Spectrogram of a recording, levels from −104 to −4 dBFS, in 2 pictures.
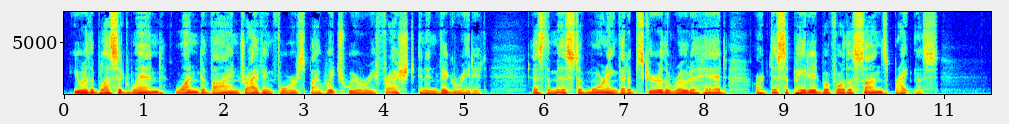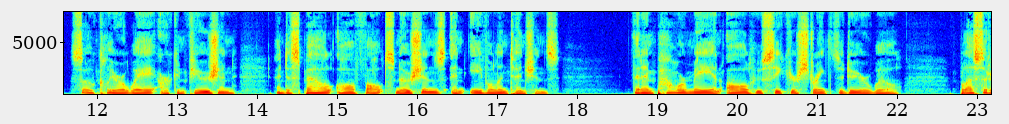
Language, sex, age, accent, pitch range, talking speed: English, male, 60-79, American, 95-120 Hz, 155 wpm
